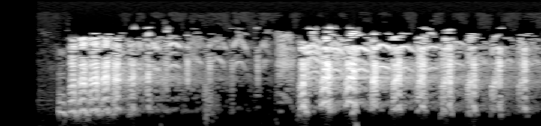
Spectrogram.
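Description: Someone snickering: a rapid run of short, high-pitched laughs starting about half a second in, easing off, then a second, louder run about three seconds in.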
